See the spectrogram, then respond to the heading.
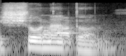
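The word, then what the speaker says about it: সনাতন: use the word sir but the pronunciation of the word happens to be shonaton linguists suggest that the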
